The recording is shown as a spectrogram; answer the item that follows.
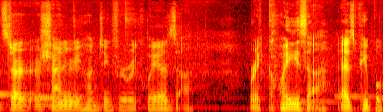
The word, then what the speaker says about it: Rayquaza: he said option one so the people who say Rayquaza sorry you're saying Rayquaza's name wrong it is Rayquaza not Rayquaza Rayquaza my Okay.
